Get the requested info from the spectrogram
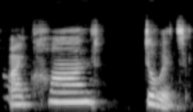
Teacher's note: So the t will be elided because we have ne, te, and de.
